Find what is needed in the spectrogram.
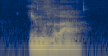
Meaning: fog
- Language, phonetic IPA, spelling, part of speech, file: Belarusian, [jimɣˈɫa], імгла, noun, Be-імгла.ogg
